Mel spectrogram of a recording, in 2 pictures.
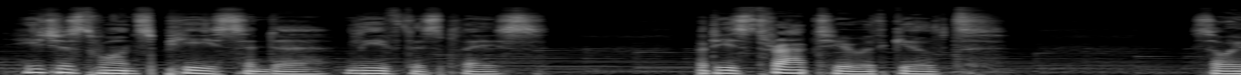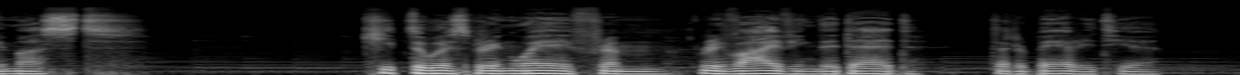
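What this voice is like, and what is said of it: Slips into a character voice. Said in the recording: “You're slipping into Cyrus. ... did your accent change?”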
